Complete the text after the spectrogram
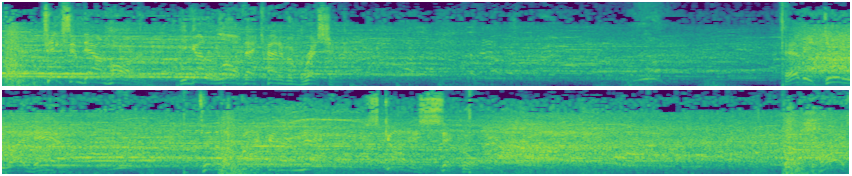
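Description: A crowd cheers loudly in a large arena.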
